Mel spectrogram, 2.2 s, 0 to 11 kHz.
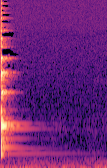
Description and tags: violin pizz vib G#4
violin pizzicato vibrato
pizzicato, vibrato, violin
